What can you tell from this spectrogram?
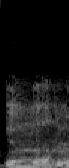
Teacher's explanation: মানে অ লিখছেন বাট উচ্চারণ কি করতেছেন ও দিয়া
